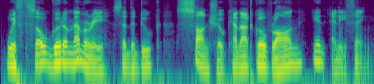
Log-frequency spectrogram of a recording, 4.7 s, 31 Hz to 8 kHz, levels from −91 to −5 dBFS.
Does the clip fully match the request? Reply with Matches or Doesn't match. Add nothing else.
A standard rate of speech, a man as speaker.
Matches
